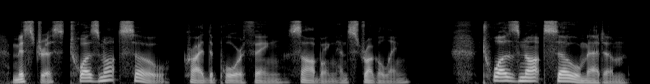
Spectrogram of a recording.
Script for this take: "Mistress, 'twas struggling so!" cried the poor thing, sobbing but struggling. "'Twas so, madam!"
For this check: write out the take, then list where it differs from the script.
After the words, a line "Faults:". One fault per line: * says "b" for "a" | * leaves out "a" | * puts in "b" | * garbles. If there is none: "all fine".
"Mistress, 'twas not so!" cried the poor thing, sobbing and struggling. "'Twas not so, madam!"
Faults:
* says "not" for "struggling"
* says "and" for "but"
* puts in "not"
